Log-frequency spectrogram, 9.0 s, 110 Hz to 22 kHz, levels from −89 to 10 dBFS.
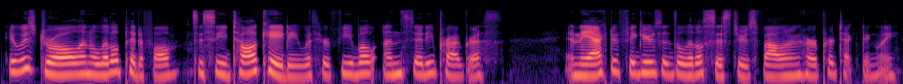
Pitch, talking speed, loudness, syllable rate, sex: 205 Hz, 180 wpm, -20 LUFS, 5.6 syllables/s, female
